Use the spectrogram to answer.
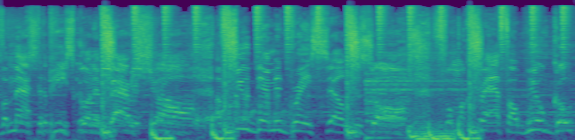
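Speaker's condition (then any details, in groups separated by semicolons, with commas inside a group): No condition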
